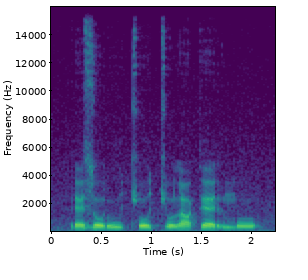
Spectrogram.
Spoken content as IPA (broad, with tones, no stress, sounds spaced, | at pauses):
ɾ ɛ˨ z o˥˨ ɾ uː˧˥˧ cʰ o˧˥˧ c o˨ l ɑ˥˨ k ɛː˥˨ r m o˨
